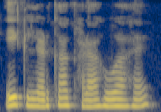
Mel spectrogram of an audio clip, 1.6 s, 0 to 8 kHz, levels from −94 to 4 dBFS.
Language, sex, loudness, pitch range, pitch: Hindi, female, -17 LUFS, 175-195 Hz, 180 Hz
